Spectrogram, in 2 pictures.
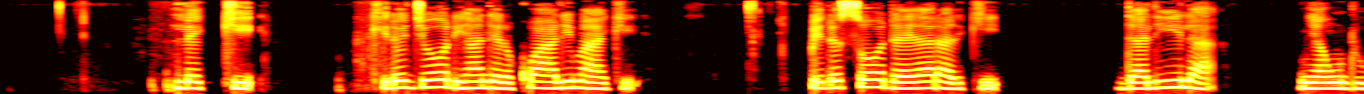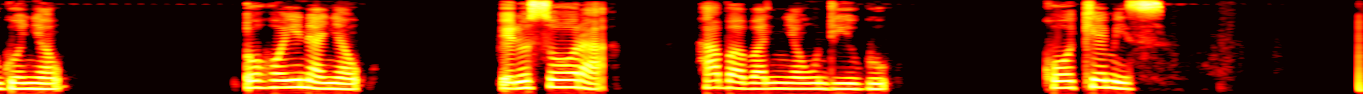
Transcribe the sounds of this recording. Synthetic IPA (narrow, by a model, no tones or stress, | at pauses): lekʰːi | kʰiɗɔd͡ʒoːɗihandɛɾkwalimakḭ | ɓɛɗɔsɔːdajaɾaɾkḭ | daliːla | ɲawnduɡɔɲaw | ɗɔɦojnaɲaw | ɓɛɗɔsɔɾa | hababalɲawndiːɡu | kɔkemis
